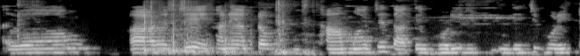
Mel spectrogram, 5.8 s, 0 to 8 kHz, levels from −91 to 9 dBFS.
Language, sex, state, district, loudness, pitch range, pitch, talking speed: Bengali, female, West Bengal, Dakshin Dinajpur, -17 LUFS, 195-210 Hz, 205 Hz, 145 wpm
